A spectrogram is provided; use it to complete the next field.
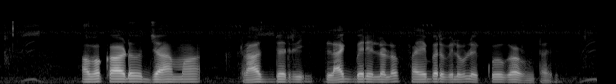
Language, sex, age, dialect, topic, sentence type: Telugu, male, 18-24, Central/Coastal, agriculture, statement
